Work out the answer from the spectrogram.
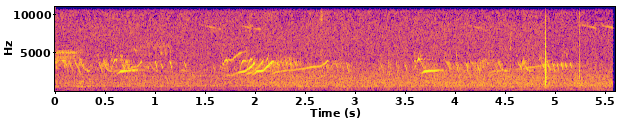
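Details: Several European greenfinches singing, recorded with a Sony HDR-PJ10E camera; rapid twittering trills and rising whistled sweeps, fairly faint over a steady background hiss, with two sharp clicks near the end.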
